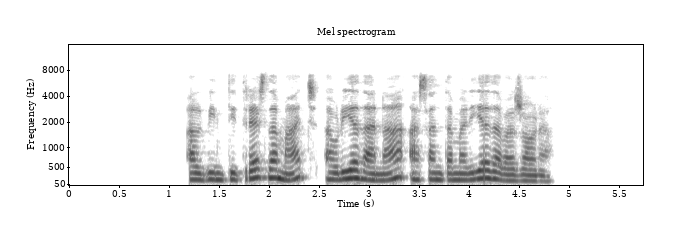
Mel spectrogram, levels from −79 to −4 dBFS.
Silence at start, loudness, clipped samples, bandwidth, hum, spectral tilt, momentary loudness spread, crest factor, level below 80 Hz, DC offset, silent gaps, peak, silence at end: 1.15 s; -29 LUFS; under 0.1%; 7.6 kHz; none; -5.5 dB/octave; 7 LU; 18 dB; -68 dBFS; under 0.1%; 2.50-2.54 s; -14 dBFS; 0.95 s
